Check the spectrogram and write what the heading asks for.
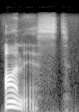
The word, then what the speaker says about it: honest: Well, there are some words where H is silent, Like what? like hour or honest.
